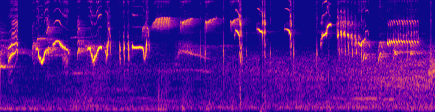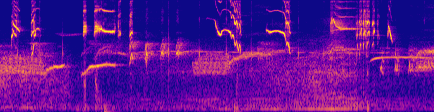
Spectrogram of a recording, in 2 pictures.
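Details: Orange-headed thrush in fast 'gacor teler' style song, played as a lure to set other thrushes singing: dense run of sharp, high whistled notes and rising slurs, rapidly varied and almost continuous, with faint low background hum.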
